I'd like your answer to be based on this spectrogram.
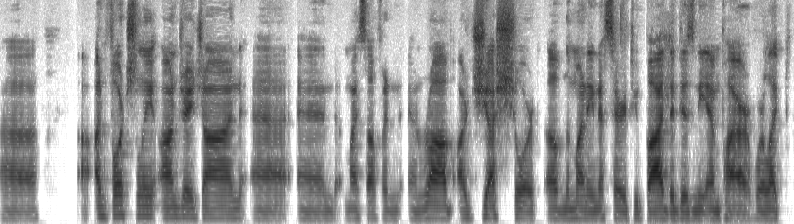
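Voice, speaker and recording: A man's voice: deep voice, fairly even intonation, a little fast, dry recording. A man hosting a podcast in casual chat, with a jokey, rambling manner and frequent asides. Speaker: podcast host. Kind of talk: casual chat, introducing topics and pitches.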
